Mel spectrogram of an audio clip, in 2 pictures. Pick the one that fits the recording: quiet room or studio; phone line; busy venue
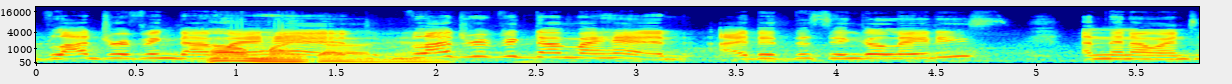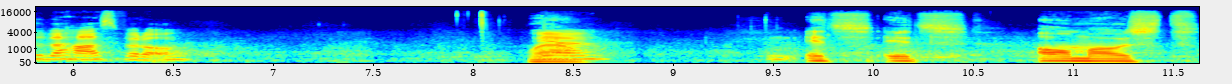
busy venue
